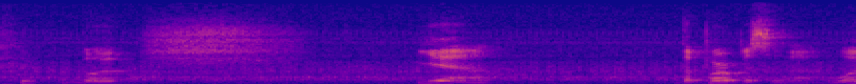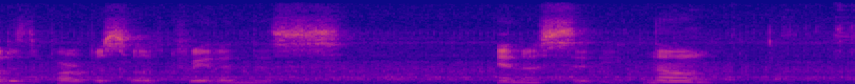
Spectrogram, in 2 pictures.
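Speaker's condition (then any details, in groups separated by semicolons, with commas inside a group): No condition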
